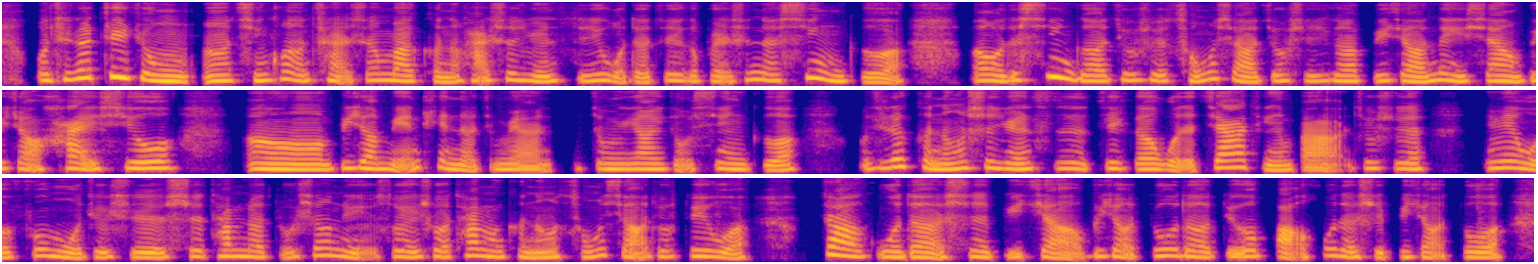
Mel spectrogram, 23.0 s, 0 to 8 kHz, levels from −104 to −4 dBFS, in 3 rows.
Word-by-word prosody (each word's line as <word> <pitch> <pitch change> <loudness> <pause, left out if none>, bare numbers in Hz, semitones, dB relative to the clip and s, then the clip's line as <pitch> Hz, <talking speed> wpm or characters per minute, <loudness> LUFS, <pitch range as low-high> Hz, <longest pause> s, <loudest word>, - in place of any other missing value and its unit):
我 220 - 0
觉 235 +4 -1
得 295 +2 +6
这 320 +1 +7
种， 195 - +4
呃， 200 +2 +2
情 205 0 -1
况 230 0 -1
的 200 - -1
产 210 -4 -1
生 220 0 -2
吧， 200 - +4
可 190 -3 -4
能 160 - 0
还 - - -1
是 230 +1 -1
源 185 -3 +2
自 210 - -7
于 205 - +1
我 195 -6 0
的 160 -2 -4
这 210 +3 -3
个 185 - -3
本 180 -2 -3
身 240 +7 -3
的 215 -3 0
性 225 -3 +2
格。 160 0 -1 0.3
啊， 210 - 0
我 205 - +3
的 210 - +1
性 305 +6 +4
格 195 -4 +1
就 220 0 -4
是 215 -3 -2
从 195 +4 -2
小 190 -11 0
就 200 +3 -3
是 205 -2 -6
一 - - -4
个 195 -2 +1
比 195 +1 -4
较 190 -5 +1
内 210 -3 +2
向、 195 -2 +1
比 210 +3 -4
较 195 -4 0
害 215 -1 +1
羞， 220 +3 +2 0.3
嗯， 185 -2 +5
比 220 +2 -1
较 220 -2 +3
腼 195 +3 0
腆 235 -4 -2
的 165 -6 +1
这 - - -9
么 95 - +2
样 95 0 +1 0.2
这 195 - -4
么 190 0 +3
样 190 0 +2
一 - - 0
种 165 -1 -6
性 185 -1 -1
格。 165 +1 -1 0.3
我 - - -6
觉 225 - -4
得 270 - +4
可 260 -5 -4
能 190 +3 +3
是 230 0 -2
源 195 -1 +3
自 210 -2 -4
这 215 +3 -4
个 185 -2 +1
我 160 - 0
的 - - -1
家 245 +1 +2
庭 165 -9 -2
吧， - - 0
就 220 - -5
是 205 -2 -2 0.3
因 220 - -2
为 235 - +1
我 175 -5 +1
父 235 +5 -4
母 180 -6 +2
就 175 +2 -2
是 175 -3 +1
是 210 +4 -4
他 220 +2 -1
们 220 - +2
的 195 -2 0
独 180 -1 -7
生 250 +3 -3
女， 175 -6 -1
所 205 - -3
以 - - +1
说 205 -1 -2
他 245 +3 -1
们 210 -4 +1
可 200 -2 -4
能 180 +3 +1
从 195 +3 -4
小 255 - -1
就 205 -1 -4
对 220 0 -1
我， 175 -4 -1 0.3
照 245 -6 +5
顾 200 -2 -1
得 180 -2 +1
是 195 0 -2
比 - - -5
较 190 -5 0
比 220 - -3
较 215 -1 0
多 235 +1 -1
的 200 -4 +1
对 - - -2
我 - - +2
保 220 - +1
护 245 - -5
得 200 -4 +1
是 175 - -3
比 195 +2 -5
较 185 - -3
多。 185 -1 0
200 Hz, 330 characters per minute, -23 LUFS, 185-220 Hz, 0.3 s, 这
